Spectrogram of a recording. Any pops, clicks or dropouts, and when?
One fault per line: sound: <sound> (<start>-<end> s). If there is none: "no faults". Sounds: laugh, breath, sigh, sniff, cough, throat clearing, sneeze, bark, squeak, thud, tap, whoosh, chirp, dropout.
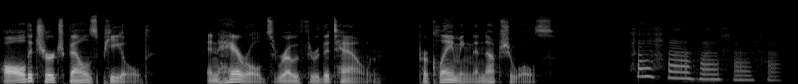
sound: laugh (6.3-7.8 s)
